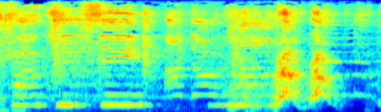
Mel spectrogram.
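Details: West Highland White Terrier howling on hearing Sam Smith's music; wavering, yelping howls rise and break near the end, over steady sustained musical tones and a person speaking.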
